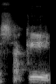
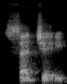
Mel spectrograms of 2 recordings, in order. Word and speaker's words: Sacheri: duda porque en realidad mi apellido se pronuncia shaker y siendo una presión italiano o lo lógico sería pronunciar los aquí pero acá en argentina como tenemos tantos apoyos italianos se ha decidido hace décadas que todo se pronuncia castellanizado dos veces sacheri para todo el mundo es h y así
